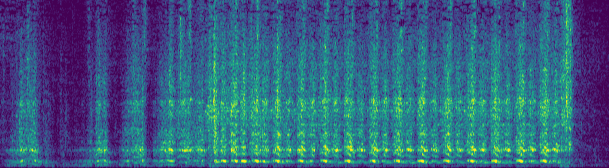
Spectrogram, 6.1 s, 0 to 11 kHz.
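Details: 1971 Jeep CJ-6 with stock Buick 225 engine, hot-wired, no exhaust manifolds fitted: raw, sharp popping chuffs straight from the ports, loud and uneven at fast idle.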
